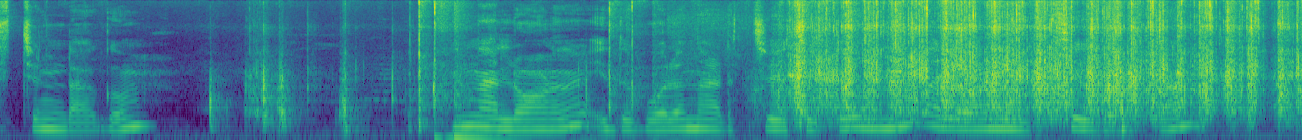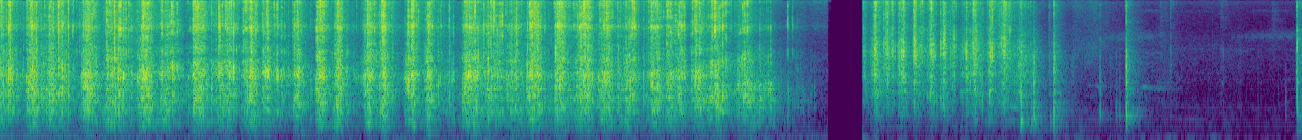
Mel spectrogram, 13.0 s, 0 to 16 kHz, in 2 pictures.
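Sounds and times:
crisps rattling in plastic box: 0:03.0 - 0:11.9.

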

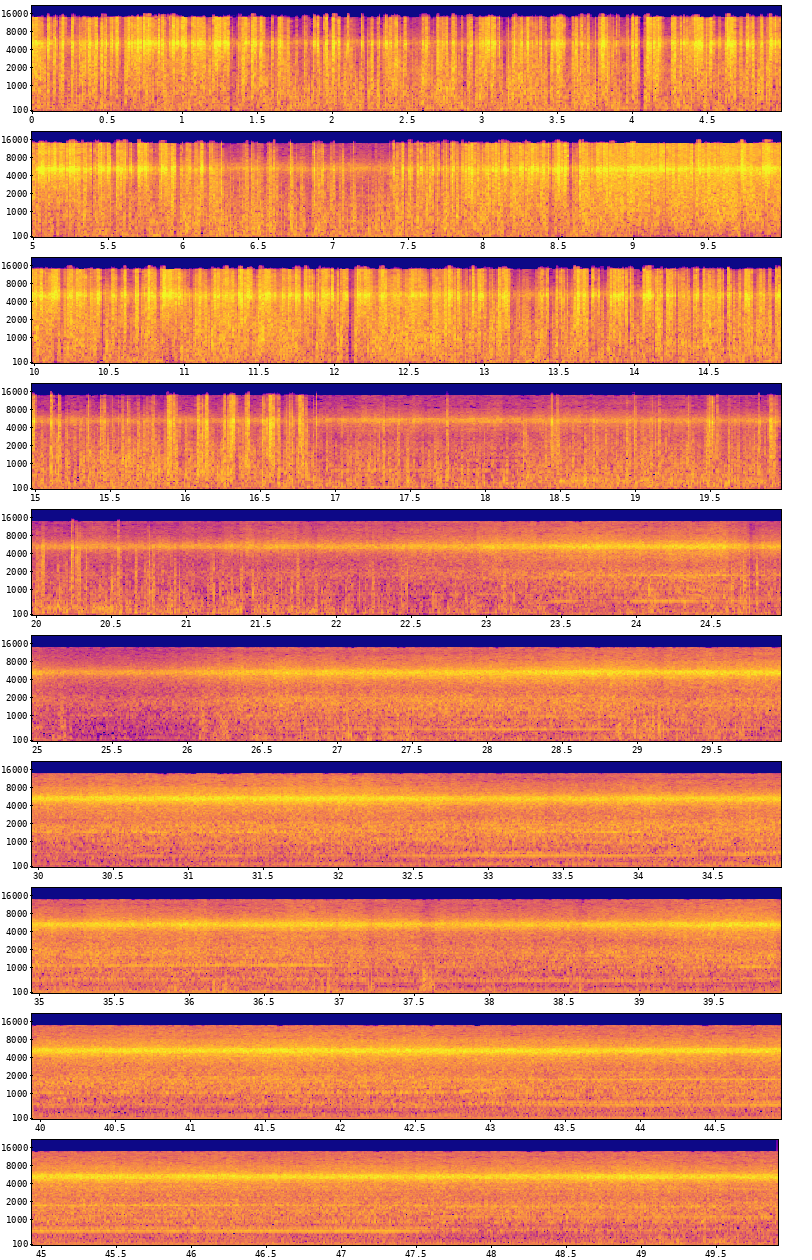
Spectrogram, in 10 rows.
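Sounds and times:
motorboat engine hum: 0:00.0 - 0:49.9
water rushing past hull: 0:00.0 - 0:49.9
wind buffeting microphone: 0:00.0 - 0:49.9.

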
